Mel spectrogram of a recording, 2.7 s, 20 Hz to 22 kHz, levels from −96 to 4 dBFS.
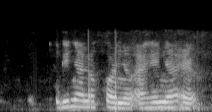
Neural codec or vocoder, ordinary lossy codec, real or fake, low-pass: none; Opus, 24 kbps; real; 7.2 kHz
